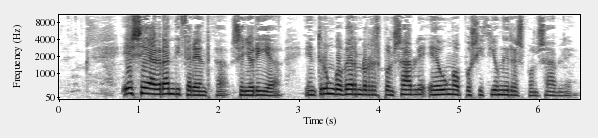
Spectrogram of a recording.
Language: Galician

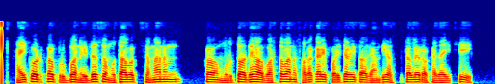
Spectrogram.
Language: Odia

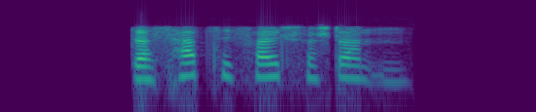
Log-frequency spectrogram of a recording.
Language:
German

